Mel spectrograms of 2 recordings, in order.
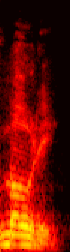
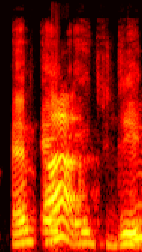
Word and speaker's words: Mahdi: looking for, whose name, by the way, is Modi. Mahdi.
